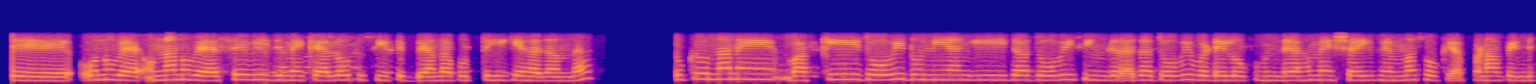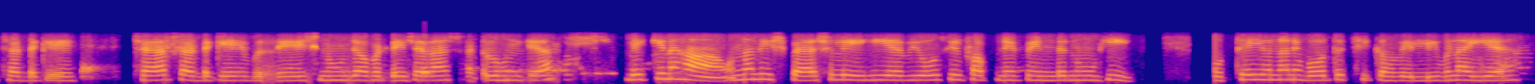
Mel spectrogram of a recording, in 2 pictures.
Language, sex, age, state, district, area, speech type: Punjabi, female, 30-45, Punjab, Mansa, urban, conversation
